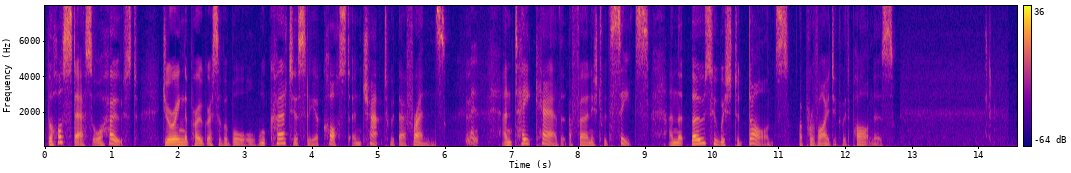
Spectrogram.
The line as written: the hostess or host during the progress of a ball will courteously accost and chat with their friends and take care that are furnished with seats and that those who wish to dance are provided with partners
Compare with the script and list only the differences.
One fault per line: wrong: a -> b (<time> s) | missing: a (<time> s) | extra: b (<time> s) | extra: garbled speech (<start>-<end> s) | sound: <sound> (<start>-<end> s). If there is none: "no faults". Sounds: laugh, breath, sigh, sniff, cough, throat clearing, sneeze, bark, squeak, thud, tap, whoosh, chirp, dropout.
sound: laugh (6.3-6.5 s)
sound: chirp (14.1-14.3 s)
